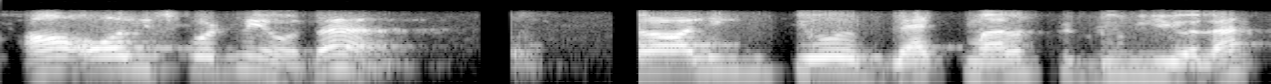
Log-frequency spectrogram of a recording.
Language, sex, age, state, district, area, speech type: Nepali, male, 18-30, West Bengal, Alipurduar, urban, conversation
